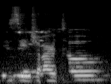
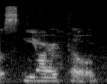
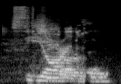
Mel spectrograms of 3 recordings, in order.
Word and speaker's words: Szijarto: They usually say Szijarto. They pronounce the Z and the J. But the Hungarian version is a silent Z and the J is pronounced as a Y. So Szijarto. Szijarto.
